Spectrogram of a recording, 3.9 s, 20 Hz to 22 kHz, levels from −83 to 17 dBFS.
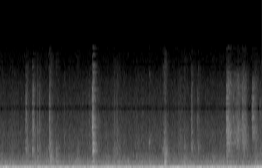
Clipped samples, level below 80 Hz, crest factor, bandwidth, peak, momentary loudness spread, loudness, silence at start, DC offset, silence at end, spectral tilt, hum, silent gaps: under 0.1%; -22 dBFS; 14 dB; 12 kHz; -2 dBFS; 3 LU; -19 LUFS; 0 s; under 0.1%; 0 s; -7 dB/octave; none; none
